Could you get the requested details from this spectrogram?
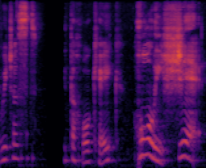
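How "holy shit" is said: slow, stretched-out shock; surprised. Real, not acted. Dad noticing the cake is gone, slow surprised exclamation. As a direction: let the shock land slowly. Realising they ate whole cake.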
